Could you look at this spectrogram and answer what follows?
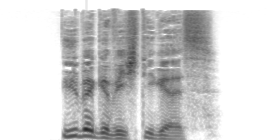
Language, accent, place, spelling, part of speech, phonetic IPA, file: German, Germany, Berlin, übergewichtiges, adjective, [ˈyːbɐɡəˌvɪçtɪɡəs], De-übergewichtiges.ogg
- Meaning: strong/mixed nominative/accusative neuter singular of übergewichtig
